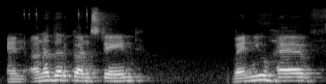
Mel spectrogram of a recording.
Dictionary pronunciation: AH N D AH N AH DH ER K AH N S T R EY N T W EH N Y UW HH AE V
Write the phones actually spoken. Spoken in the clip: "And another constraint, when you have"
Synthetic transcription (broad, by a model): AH N D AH N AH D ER K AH N S T EY N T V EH N Y UW HH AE V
